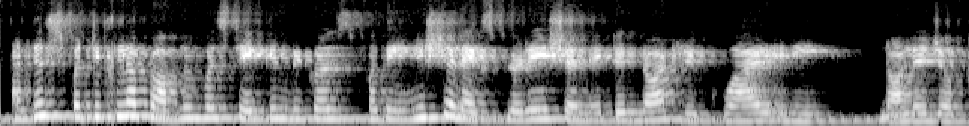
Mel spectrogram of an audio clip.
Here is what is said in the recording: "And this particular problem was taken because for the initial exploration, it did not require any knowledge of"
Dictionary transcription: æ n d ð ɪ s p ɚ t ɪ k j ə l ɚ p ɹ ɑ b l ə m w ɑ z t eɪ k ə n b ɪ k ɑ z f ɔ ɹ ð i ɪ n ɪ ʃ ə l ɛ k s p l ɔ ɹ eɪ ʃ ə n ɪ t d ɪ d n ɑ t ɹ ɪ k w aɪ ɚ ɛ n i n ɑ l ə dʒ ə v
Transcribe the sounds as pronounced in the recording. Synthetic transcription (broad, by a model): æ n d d ɪ s p ɚ t ɪ k j ə l ɚ p ɹ ɑ b l ə m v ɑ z t eɪ k ə n b ɪ k ɑ z f ɔ ɹ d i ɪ n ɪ ʃ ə l ɛ k s p l ɔ ɹ eɪ ʃ ə n ɪ t d ɪ d n ɑ t ɹ ɪ k w aɪ ɚ ɛ n i n ɑ l ə dʒ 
